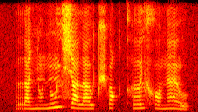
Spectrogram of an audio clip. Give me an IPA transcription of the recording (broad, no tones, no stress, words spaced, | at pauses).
raɲũnũlʲ ɕalau̯t͡ʃʰuqkʰəlʲ xɔnɛ̃u̯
